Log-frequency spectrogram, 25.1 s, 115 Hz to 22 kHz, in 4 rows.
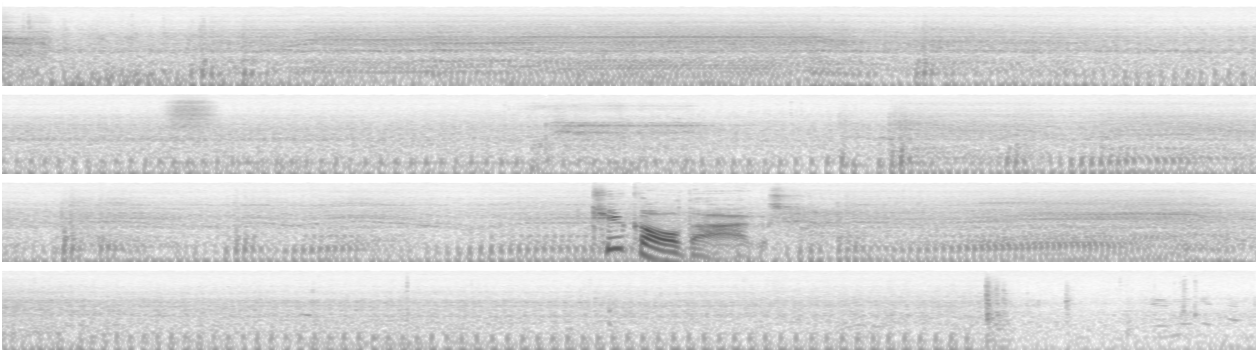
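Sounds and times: motorbike engine idling: 0:00.0 - 0:02.8, 0:03.4 - 0:25.0.

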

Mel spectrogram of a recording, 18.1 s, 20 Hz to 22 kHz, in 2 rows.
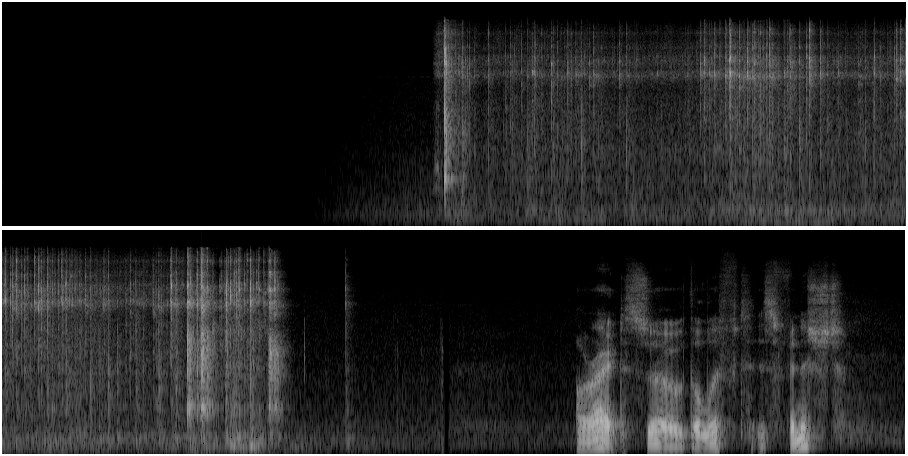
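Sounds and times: plastic parts and balls rattling: 0:04.3 - 0:12.6.

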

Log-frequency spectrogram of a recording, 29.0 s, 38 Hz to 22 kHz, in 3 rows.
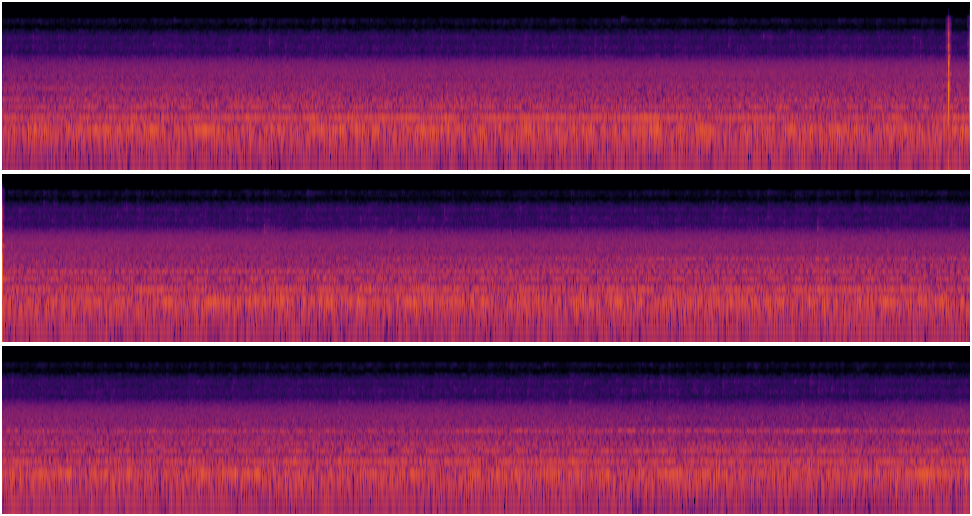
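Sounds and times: steady machine hum: 0:00.0 - 0:29.0
sharp clicks: 0:09.4 - 0:09.8.

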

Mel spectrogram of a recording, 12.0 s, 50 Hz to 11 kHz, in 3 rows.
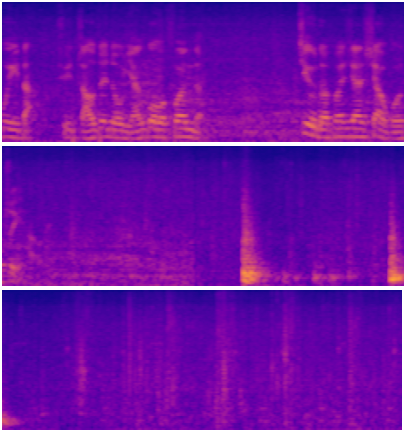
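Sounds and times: dull wooden knocks: 0:06.4 - 0:08.5.

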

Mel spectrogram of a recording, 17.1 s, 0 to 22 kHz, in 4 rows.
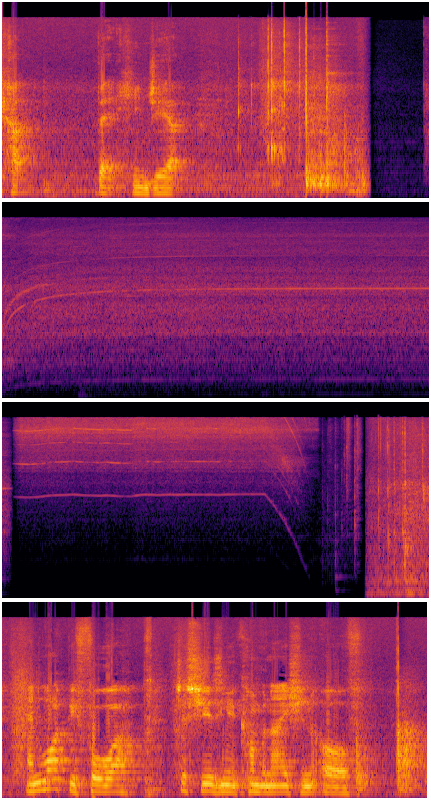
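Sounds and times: electric router whining: 0:04.2 - 0:12.2.

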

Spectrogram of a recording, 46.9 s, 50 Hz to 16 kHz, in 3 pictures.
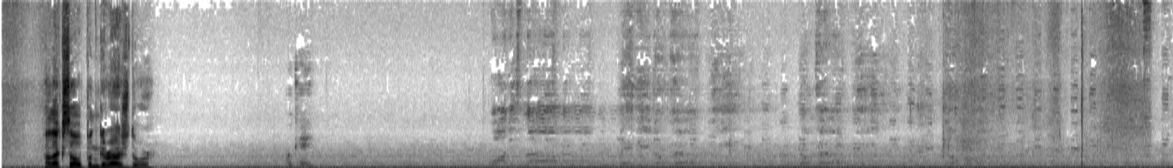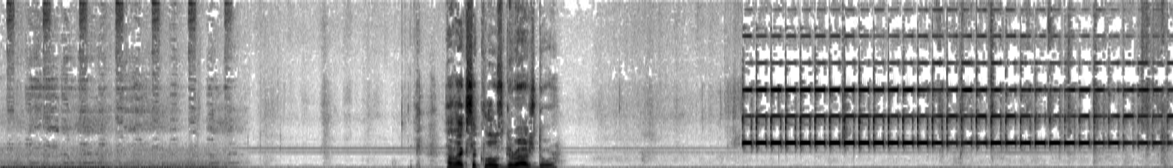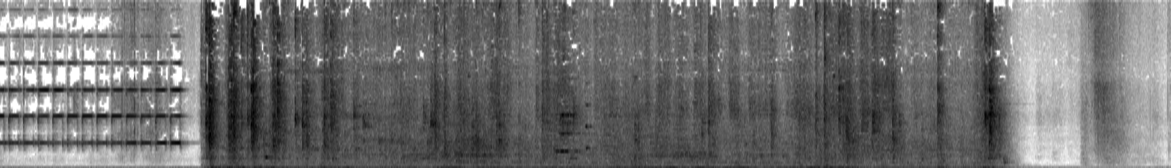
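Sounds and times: garage door motor running: 0:02.1 - 0:19.0, 0:33.9 - 0:45.0.

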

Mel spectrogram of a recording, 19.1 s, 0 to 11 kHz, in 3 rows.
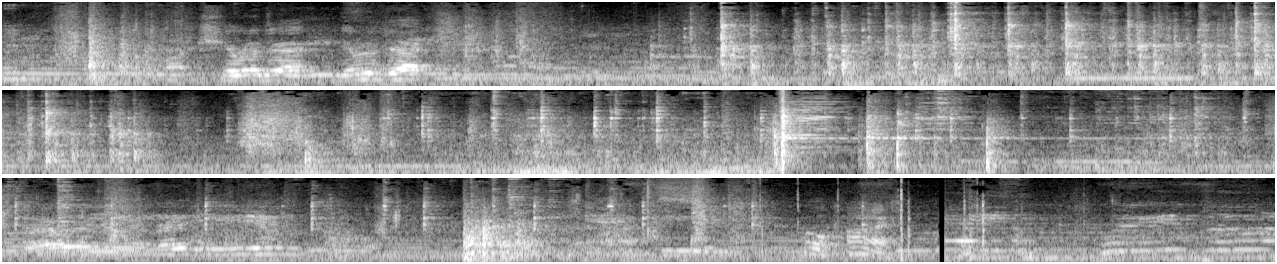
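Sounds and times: metal clinks: 0:03.2 - 0:07.2, 0:08.1 - 0:16.7.

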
